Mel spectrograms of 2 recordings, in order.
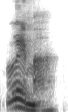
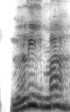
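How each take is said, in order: First: The first vowel sounds like e. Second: The first vowel sounds like i. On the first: "dicen lema" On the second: "en lugar de decir lima"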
